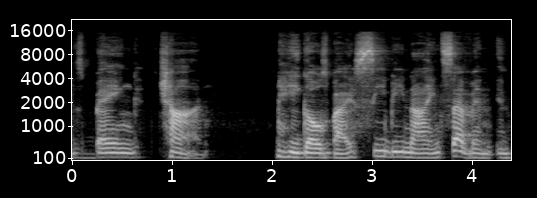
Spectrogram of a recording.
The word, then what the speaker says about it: Bang Chan: So the group consists of Bang Chan, which is hilarious because when you read it that way, bang and chan, it sounds like banchan, which is the side dishes in a Korean meal, but that's not his name.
